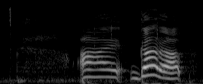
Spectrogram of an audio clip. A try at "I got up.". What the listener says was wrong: So you lost your power in your voice again. So you go into this place that makes you sound like a little girl. And we need to keep you in this powerful, resonant voice that you do have sometimes, but you allow it to disappear.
